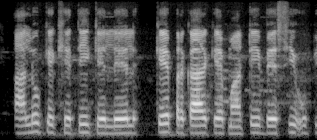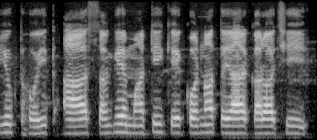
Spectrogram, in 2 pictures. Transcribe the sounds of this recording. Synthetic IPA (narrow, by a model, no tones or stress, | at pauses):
alukekʰet̪ikelel | kepɾəkaɾkemãʈibesiupjuɡt̪ɦoɪt̪asəŋɡʱemãʈikekonət̪əjaɾkəɾət͡ʃʰi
